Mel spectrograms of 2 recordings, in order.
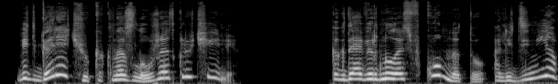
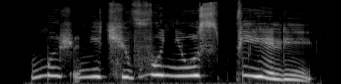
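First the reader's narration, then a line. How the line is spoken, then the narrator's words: Whimpering. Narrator (Russian): прохныкала я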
